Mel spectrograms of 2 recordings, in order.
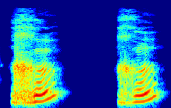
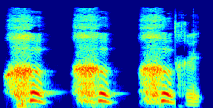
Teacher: Ce son vient plus ou moins du fond de votre gorge et vous pouvez plus ou moins forcer dessus. Vous pouvez le prononcer à la française comme re, re, ou un peu plus à l'espagnol, un peu comme un J, comme re, re, re. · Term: R guttural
